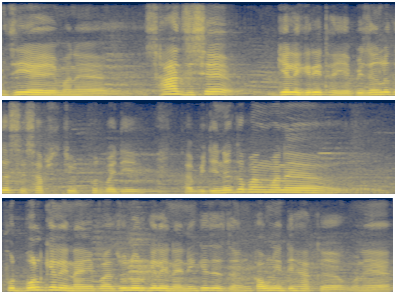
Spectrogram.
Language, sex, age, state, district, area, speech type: Bodo, male, 18-30, Assam, Udalguri, urban, spontaneous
